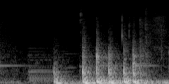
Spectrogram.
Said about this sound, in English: But I'm still kind of deciding. But there's a knocking on the door.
